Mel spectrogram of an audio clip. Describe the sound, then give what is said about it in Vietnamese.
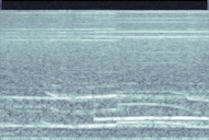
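A wolf's long, wavering howl, a sustained tonal cry that holds steady and then shifts higher partway through, continuing for the whole clip. “Sói Út khẽ hú lên một tiếng dài, ngẩng đầu nhìn Trắc Một Cường Ba, nước mắt rưng rưng, nghẹn ngào, gầm gừ”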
